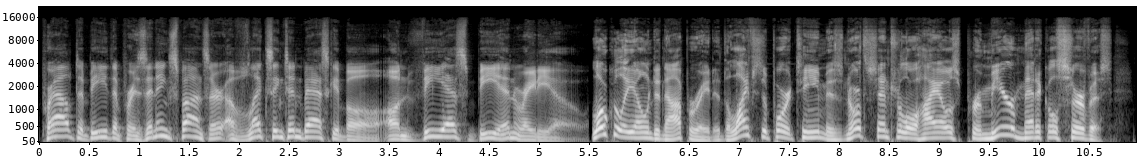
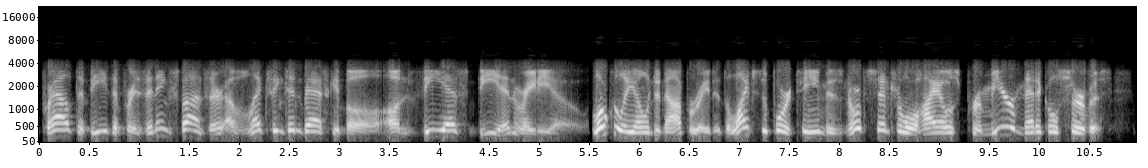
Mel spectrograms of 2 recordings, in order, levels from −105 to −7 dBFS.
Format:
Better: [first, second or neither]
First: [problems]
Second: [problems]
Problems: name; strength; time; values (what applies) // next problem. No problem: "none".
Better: first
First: none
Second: phone-call audio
